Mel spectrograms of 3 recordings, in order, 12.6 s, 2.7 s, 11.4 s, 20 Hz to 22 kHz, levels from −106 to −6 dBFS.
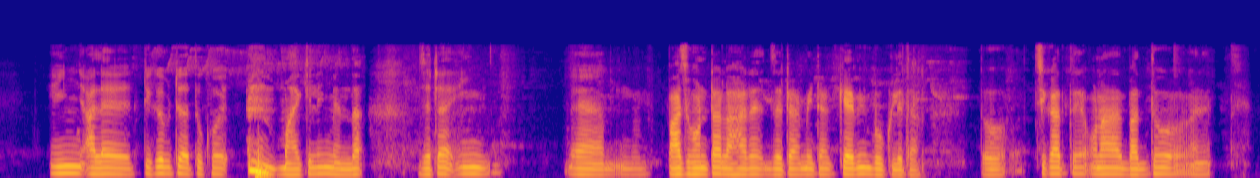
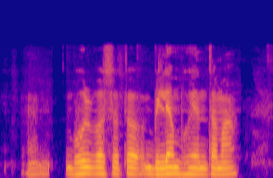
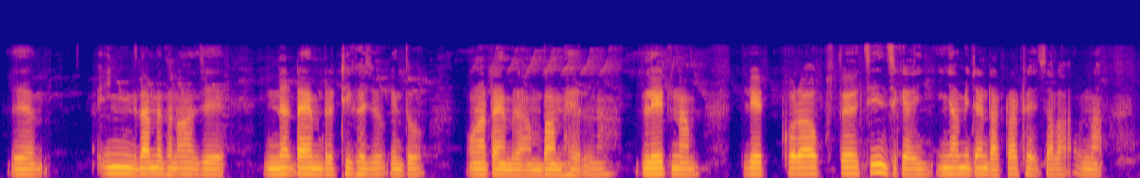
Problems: none marked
